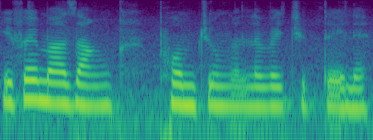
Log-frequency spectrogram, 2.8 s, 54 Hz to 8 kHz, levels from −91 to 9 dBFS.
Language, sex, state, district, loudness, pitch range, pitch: Wancho, male, Arunachal Pradesh, Longding, -14 LUFS, 180-205 Hz, 190 Hz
